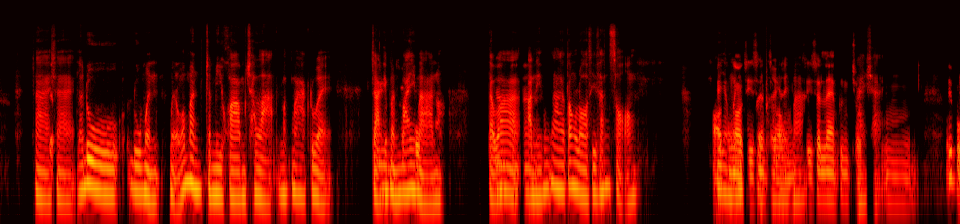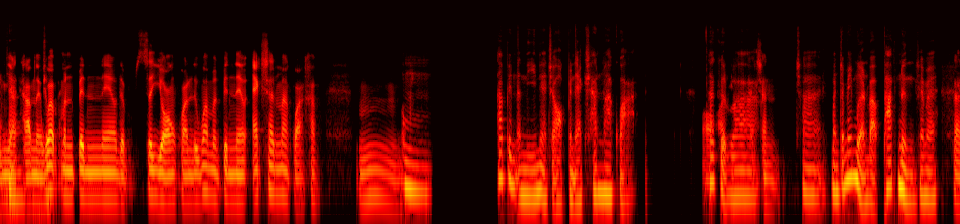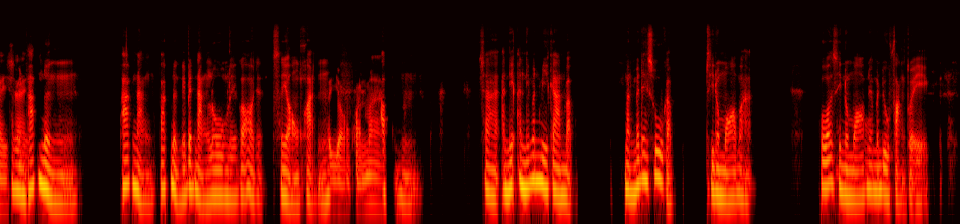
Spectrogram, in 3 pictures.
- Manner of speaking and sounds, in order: other background noise; tapping
- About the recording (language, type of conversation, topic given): Thai, podcast, คุณชอบซีรีส์แนวไหน และอะไรทำให้คุณติดงอมแงมถึงขั้นบอกตัวเองว่า “เดี๋ยวดูต่ออีกตอนเดียว”?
